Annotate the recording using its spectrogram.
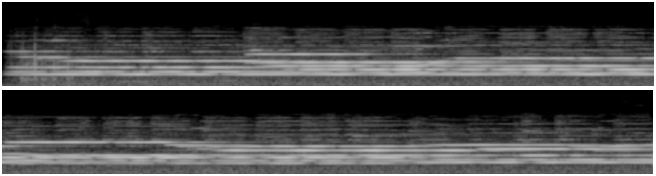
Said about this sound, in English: this is a clip of a guy named … playing the glass harmonica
